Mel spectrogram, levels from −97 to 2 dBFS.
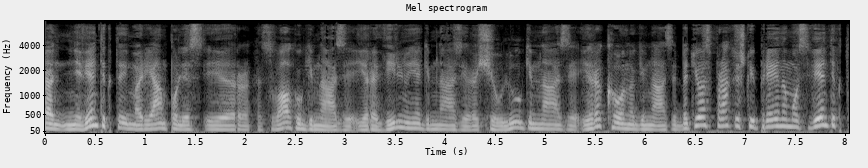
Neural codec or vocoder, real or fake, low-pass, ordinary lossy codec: none; real; 7.2 kHz; AAC, 32 kbps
